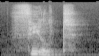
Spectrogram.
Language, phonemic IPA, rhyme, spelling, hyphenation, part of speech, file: Dutch, /filt/, -ilt, fielt, fielt, noun, Nl-fielt.ogg
- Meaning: scumbag, bastard, villain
